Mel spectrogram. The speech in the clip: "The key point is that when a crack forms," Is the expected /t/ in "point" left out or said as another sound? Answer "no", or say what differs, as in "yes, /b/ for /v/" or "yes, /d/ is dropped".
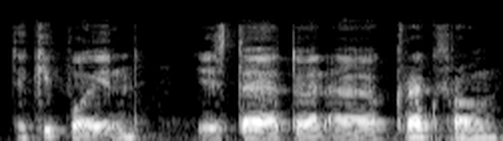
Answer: yes, /t/ is dropped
